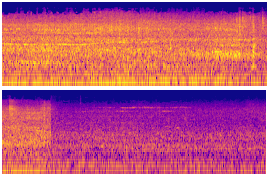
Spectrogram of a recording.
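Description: A heavy truck's diesel engine running close by with road noise, a short knock about five seconds in, then a sudden drop about six seconds in to quieter background traffic noise.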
